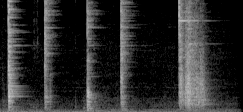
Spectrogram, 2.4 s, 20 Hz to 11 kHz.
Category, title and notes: Sound effects > Objects / House appliances
Junkyard Foley and FX Percs (Metal, Clanks, Scrapes, Bangs, Scrap, and Machines) 50
Ambience, Atmosphere, Bang, Bash, Clang, Clank, Dump, dumping, dumpster, Environment, Foley, FX, garbage, Junk, Junkyard, Machine, Metal, Metallic, Perc, Percussion, rattle, Robot, Robotic, rubbish, scrape, SFX, Smash, trash, tube, waste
